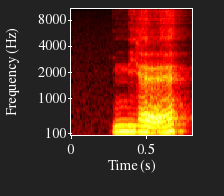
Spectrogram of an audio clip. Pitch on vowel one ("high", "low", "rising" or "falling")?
low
